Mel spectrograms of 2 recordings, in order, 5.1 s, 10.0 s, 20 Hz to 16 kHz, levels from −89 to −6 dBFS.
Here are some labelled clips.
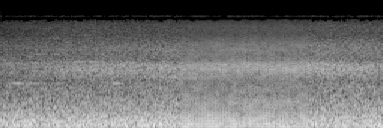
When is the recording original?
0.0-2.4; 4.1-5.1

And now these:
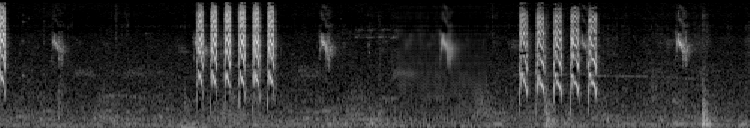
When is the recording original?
0.0-5.3; 6.5-10.0

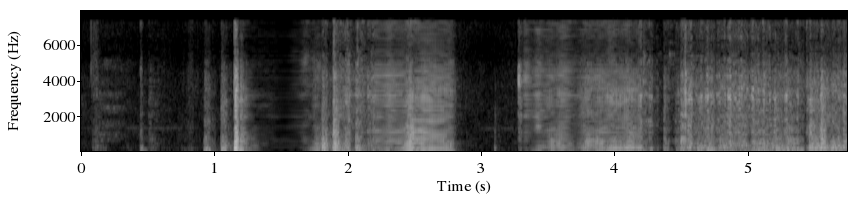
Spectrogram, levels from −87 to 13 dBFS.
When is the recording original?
0.0-1.2; 1.8-2.2; 2.8-3.3; 4.2-5.8

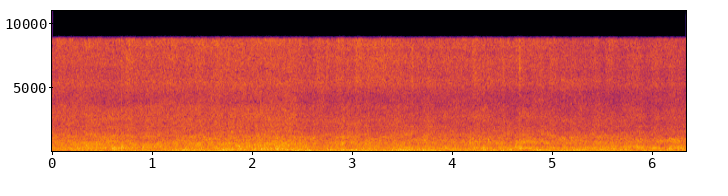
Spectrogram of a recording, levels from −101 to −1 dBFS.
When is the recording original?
1.7-2.5

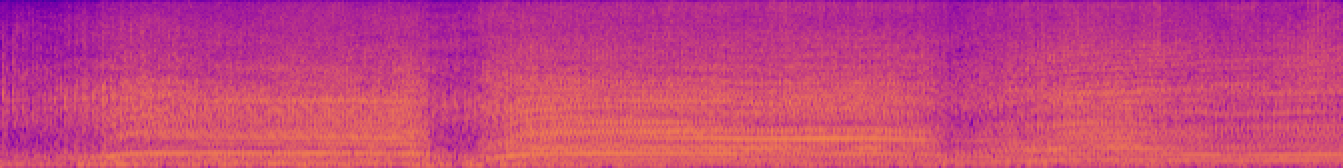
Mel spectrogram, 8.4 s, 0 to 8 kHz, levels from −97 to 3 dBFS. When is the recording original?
0.0-1.7; 2.2-8.4

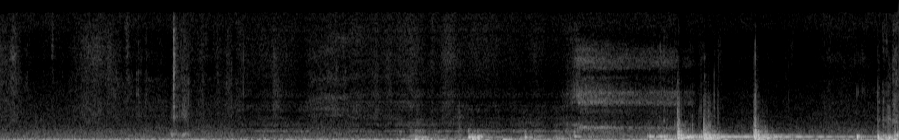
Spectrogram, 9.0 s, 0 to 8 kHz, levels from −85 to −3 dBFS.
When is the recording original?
0.0-2.4; 3.1-3.5; 5.8-9.0

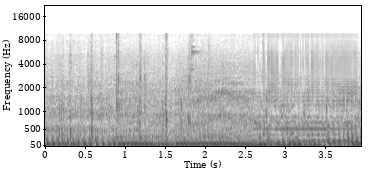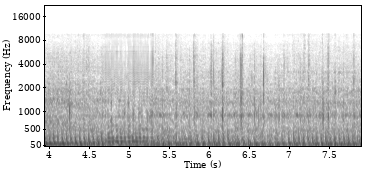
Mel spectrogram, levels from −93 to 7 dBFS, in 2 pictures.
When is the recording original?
0.0-2.6; 3.9-4.7; 5.3-7.9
